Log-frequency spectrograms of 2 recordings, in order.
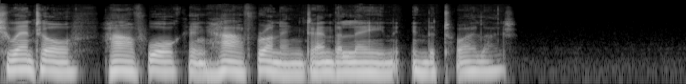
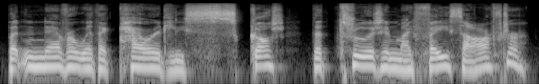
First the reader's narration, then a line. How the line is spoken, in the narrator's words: said bitterly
